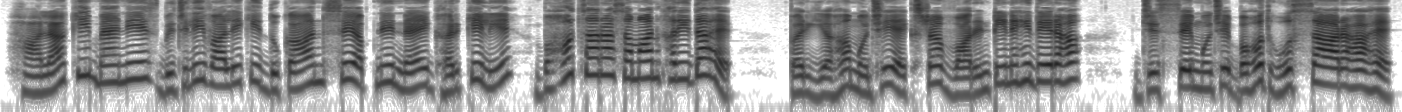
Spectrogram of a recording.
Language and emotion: Hindi, angry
